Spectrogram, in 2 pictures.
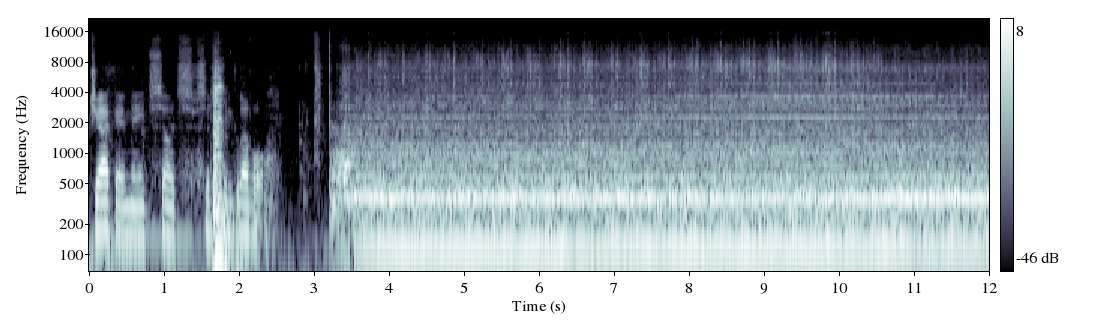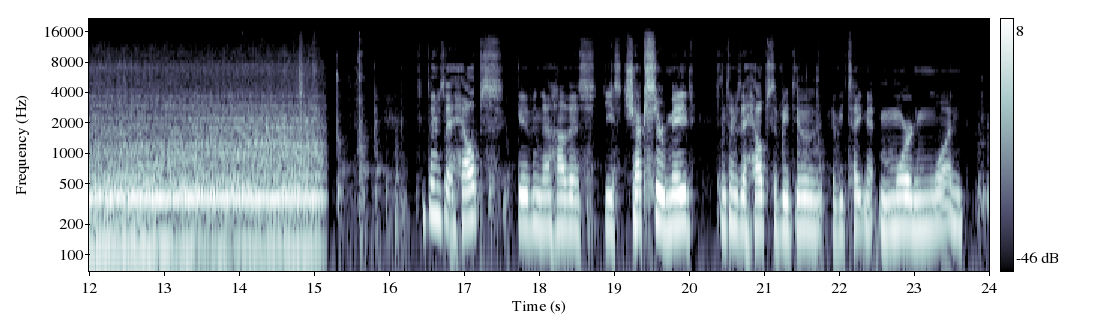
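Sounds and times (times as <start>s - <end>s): drill press motor humming: 3.2s - 15.2s.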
